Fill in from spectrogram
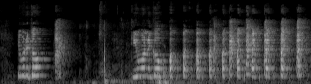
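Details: Pet parrot mimicking human speech, saying "smile and wave": a few voiced, speech-like syllables, then a rapid rhythmic run of repeated short syllables, indoors.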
